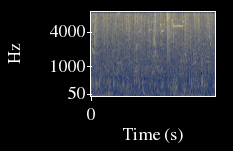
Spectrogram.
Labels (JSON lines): {"label": "biophony, dolphin", "recorder": "SoundTrap 500"}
